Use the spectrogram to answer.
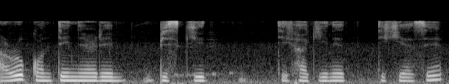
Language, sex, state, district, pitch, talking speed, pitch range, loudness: Nagamese, female, Nagaland, Dimapur, 175 Hz, 105 wpm, 165-180 Hz, -16 LUFS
